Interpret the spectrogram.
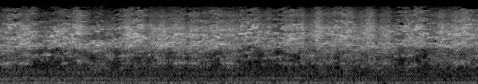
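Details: Rainbow lorikeets at a feeding, many birds giving shrill, scratchy screeches and chatter in a steady, overlapping din, with louder bursts near the middle and end.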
